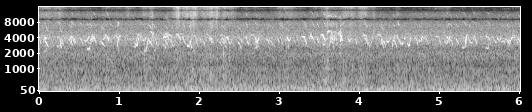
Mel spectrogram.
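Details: Many four-day-old chicks on fresh grass with their mother for the first time, peeping continuously in quick high overlapping chirps, each briefly falling in pitch, over constant low rumble.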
